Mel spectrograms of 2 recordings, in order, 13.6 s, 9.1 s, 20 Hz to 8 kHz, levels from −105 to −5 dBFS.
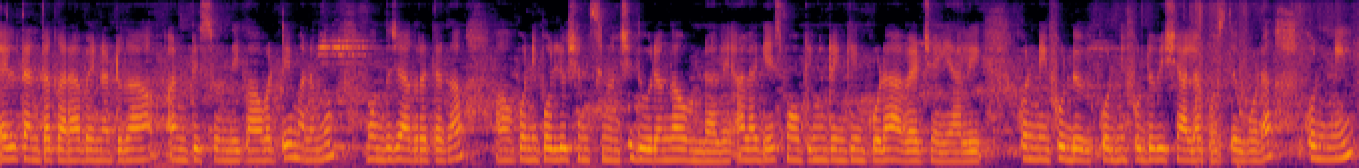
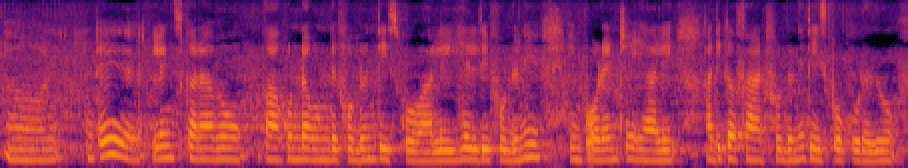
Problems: constant background noise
